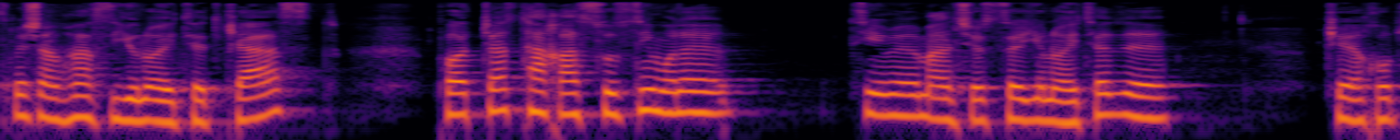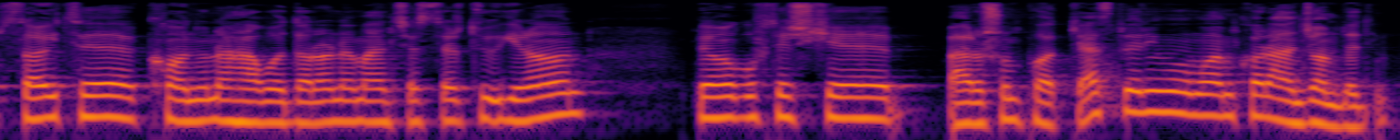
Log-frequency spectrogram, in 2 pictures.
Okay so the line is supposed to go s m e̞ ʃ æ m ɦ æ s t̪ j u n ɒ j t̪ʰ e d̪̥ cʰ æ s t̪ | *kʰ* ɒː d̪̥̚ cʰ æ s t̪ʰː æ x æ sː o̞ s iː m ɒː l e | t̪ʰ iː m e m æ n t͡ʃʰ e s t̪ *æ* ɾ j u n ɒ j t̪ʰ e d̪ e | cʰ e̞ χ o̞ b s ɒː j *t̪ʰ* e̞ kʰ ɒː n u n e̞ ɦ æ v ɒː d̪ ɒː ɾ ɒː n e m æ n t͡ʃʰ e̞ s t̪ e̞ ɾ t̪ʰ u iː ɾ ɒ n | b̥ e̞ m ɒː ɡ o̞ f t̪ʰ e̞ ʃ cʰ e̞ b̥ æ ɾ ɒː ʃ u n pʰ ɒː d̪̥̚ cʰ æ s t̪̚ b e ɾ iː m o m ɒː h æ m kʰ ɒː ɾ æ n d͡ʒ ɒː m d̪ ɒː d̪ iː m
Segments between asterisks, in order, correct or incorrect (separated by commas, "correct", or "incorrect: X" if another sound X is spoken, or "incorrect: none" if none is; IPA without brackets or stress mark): incorrect: pʰ, incorrect: e, correct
